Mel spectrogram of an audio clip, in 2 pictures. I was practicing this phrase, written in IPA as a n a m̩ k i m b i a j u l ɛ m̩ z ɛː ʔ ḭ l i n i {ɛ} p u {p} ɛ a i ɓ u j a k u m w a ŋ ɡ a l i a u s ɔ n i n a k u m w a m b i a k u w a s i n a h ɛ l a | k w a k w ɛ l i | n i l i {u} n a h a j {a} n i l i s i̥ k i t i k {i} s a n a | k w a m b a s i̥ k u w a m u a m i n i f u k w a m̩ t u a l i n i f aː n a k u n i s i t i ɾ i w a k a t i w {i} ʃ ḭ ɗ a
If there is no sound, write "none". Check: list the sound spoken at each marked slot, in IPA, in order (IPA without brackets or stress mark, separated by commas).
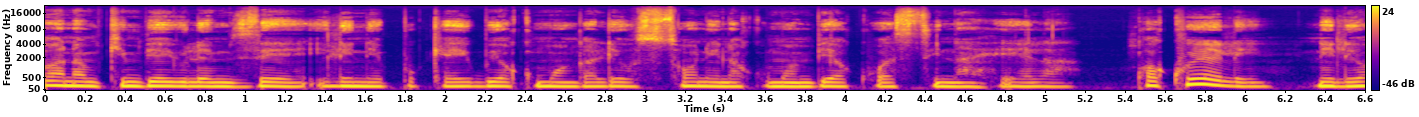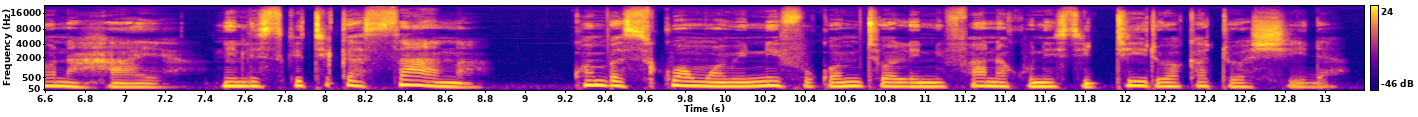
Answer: ɛ, k, ɔ, a, a, a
